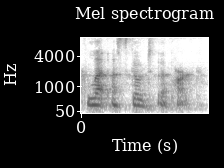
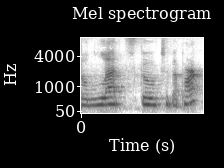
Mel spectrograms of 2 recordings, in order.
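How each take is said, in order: First: "Let us" said as two separate words; uncontracted form. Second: Said in the usual way. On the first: Shown as a demonstration. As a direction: open out the contraction into "Let us". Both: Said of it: "apostrophe to take the place of U".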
